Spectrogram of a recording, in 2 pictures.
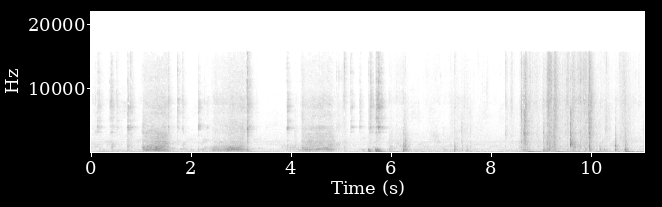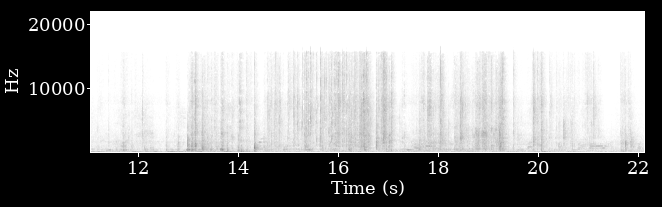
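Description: A cardboard trading-card hobby box being cut open and unpacked: scraping and tearing of cardboard, scattered taps and clicks, and crinkling of foil pack wrappers.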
